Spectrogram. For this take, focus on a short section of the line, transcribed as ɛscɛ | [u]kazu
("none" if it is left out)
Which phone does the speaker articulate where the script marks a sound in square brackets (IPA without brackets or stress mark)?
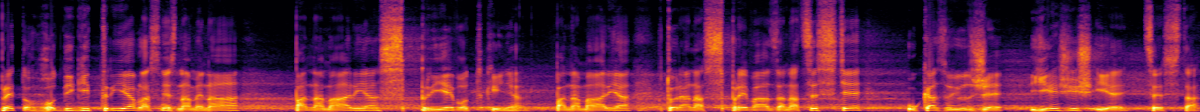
u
